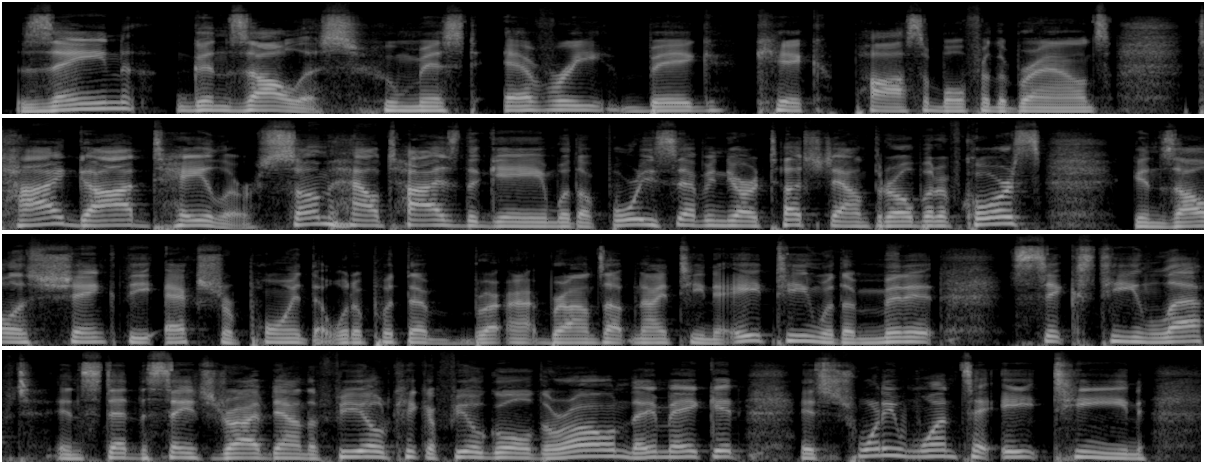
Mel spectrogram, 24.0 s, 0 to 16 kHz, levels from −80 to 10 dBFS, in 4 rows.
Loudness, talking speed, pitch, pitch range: -24 LUFS, 165 wpm, 145 Hz, 125-170 Hz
